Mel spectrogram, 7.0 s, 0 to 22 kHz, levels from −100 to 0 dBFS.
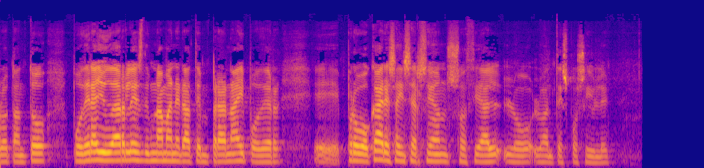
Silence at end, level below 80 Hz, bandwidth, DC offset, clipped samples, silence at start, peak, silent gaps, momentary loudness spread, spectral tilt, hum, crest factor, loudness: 0.95 s; -70 dBFS; 14 kHz; under 0.1%; under 0.1%; 0 s; 0 dBFS; none; 15 LU; -3.5 dB/octave; none; 22 dB; -20 LUFS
